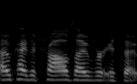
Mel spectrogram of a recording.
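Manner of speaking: ordinary delivery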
